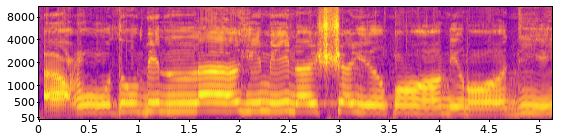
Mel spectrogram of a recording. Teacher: A'udzu billah, kemudian turun di jimnya.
